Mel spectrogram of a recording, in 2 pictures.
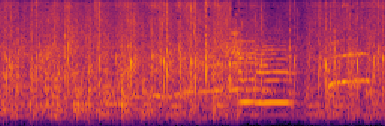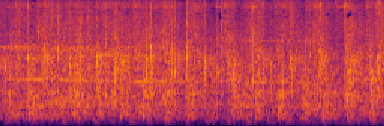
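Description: A crowd clapping steadily, with voices calling out over the applause.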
